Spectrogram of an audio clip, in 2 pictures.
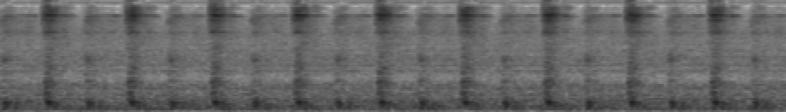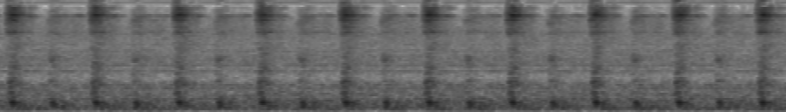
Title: MRI sound (cold head)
